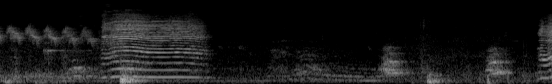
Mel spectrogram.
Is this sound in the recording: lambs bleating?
yes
